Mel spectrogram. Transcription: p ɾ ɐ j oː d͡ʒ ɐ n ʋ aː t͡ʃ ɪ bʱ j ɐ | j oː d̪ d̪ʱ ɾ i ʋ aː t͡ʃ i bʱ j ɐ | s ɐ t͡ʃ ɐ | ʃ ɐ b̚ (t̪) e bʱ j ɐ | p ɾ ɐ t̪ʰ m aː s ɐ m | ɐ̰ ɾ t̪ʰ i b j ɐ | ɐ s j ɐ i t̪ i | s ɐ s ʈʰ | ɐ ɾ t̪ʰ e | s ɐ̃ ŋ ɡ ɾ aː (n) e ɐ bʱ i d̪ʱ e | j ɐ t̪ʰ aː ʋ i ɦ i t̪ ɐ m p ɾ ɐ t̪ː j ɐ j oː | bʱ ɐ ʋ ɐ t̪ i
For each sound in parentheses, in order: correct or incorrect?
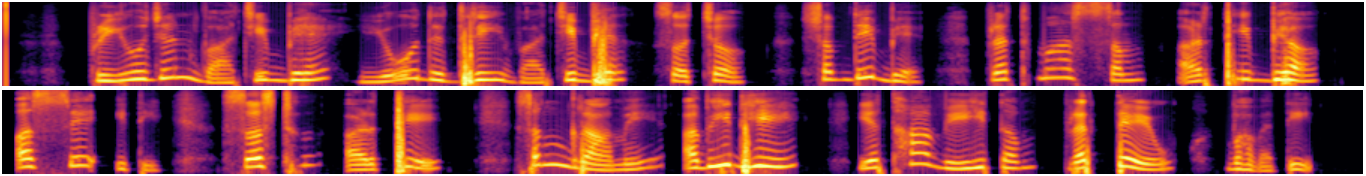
incorrect: d̪, incorrect: m

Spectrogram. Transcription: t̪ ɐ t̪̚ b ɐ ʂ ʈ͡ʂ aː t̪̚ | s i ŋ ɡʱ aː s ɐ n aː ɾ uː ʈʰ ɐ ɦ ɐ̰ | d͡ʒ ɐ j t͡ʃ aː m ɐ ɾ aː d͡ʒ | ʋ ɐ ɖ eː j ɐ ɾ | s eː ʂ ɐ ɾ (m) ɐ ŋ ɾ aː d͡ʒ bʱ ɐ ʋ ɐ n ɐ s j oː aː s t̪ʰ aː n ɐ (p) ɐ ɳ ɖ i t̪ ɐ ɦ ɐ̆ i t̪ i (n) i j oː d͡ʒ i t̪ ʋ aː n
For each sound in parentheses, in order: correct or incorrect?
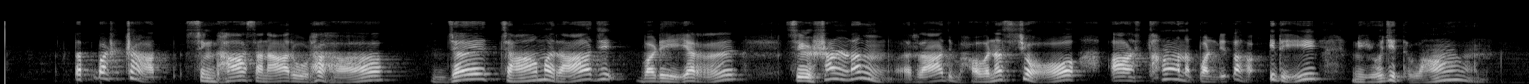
incorrect: ɳ, correct, correct

